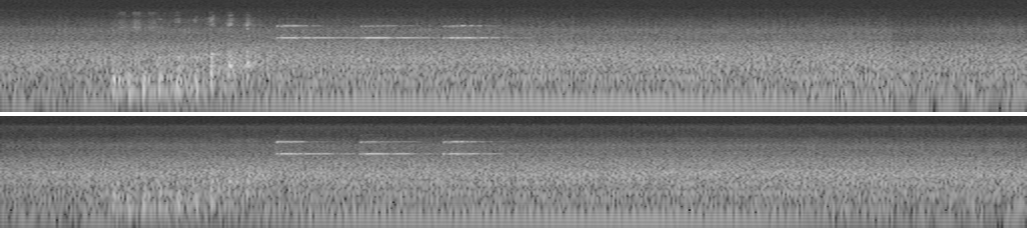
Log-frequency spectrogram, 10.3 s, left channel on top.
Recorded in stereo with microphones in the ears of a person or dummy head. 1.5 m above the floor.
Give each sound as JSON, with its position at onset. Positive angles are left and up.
{"t": 1.1, "sound": "laughter", "side_deg": 65, "distance_m": 1.3}
{"t": 2.8, "sound": "a sliding door", "side_deg": -40, "distance_m": 4.5}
